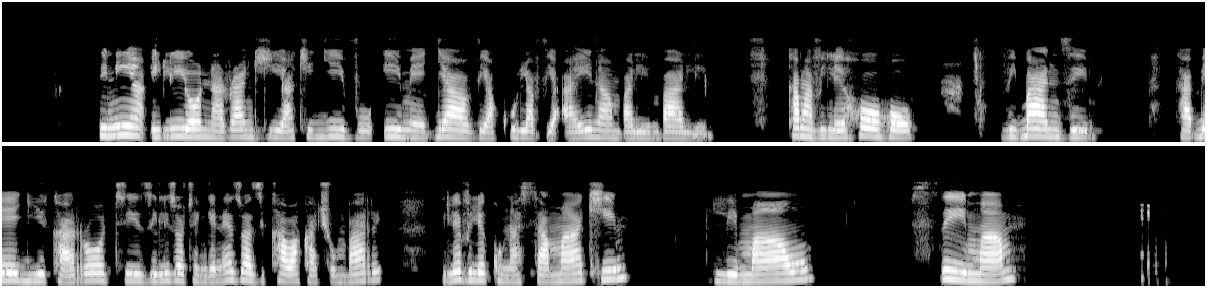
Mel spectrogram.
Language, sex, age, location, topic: Swahili, female, 25-35, Mombasa, agriculture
